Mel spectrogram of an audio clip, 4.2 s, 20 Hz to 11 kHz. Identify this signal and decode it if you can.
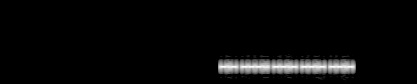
Morse code, heard as a keyed tone, about 68 wpm, 700 Hz. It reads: K8QQQ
